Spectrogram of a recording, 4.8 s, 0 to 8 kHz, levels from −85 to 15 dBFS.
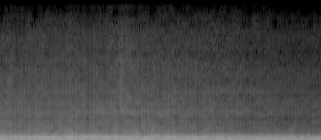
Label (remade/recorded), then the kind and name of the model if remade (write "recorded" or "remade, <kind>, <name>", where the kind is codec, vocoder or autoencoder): remade, vocoder, Vocos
